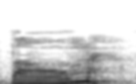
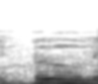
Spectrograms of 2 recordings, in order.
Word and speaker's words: Boom: Now, I think we know the name, as rightly pronounced, as Corrie ten Boom. We tend to say boom in English, but it's really Boom in Dutch.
